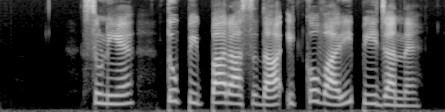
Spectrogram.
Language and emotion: Punjabi, neutral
